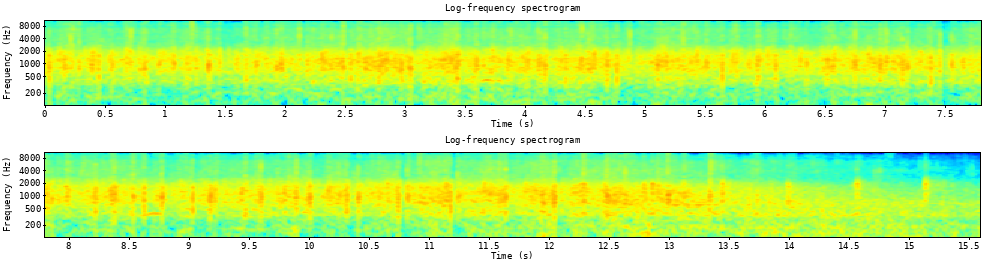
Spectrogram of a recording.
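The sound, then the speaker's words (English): Sustained audience applause, dense and steady clapping that keeps going for the whole stretch at an even, loud level before easing slightly at the very end. “Can I get the claps? You know they be late on the claps. Come on. Yeah. Claps, man.”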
